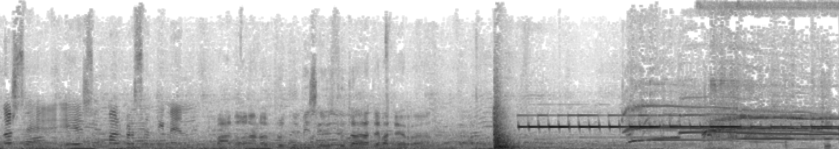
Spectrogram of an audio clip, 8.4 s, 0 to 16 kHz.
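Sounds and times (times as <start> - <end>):
speech: 0.2 - 5.2
man falling onto a police car with a heavy thud: 4.9 - 5.4
police car alarm pulsing and wailing: 5.2 - 8.3.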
